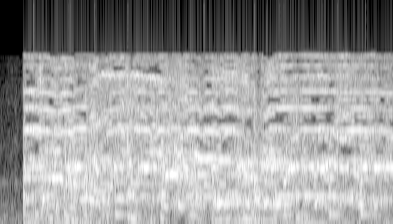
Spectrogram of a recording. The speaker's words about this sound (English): Nanado was met on arrival by a large crowd of school children chanting, "We want free education."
